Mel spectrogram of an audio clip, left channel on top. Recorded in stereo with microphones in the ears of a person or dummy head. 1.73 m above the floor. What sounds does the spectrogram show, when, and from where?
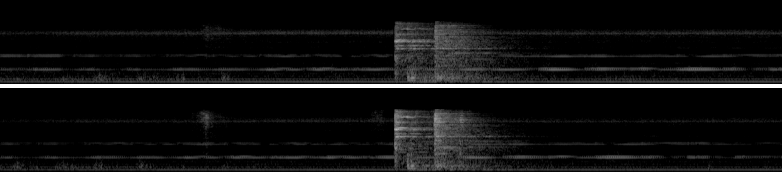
1.9 s keys jangling: 60° right (ahead or behind), 4 m; by 3.8 s 70° right (ahead or behind), 3 m
3.9 s breaking glass: 45° right (ahead or behind), 1.8 m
